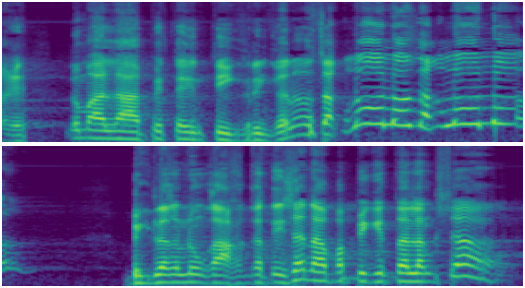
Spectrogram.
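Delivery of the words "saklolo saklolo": high panicked cry for help; Tagalog: sigaw ng takot; screaming for help. A narrator's reading. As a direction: shriek it out in terror, much higher. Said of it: "Nagsisigaw siya".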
